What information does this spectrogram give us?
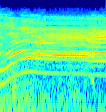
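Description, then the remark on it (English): A loud, drawn-out scream sound effect, played to introduce a mail segment, rises quickly in pitch, then holds a steady, shrill tone for over a second, piercing and alone with no talking. “Do we have a mail, as in time for a mail scream?”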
